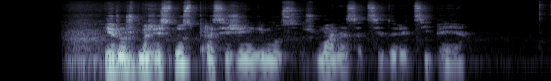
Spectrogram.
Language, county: Lithuanian, Vilnius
